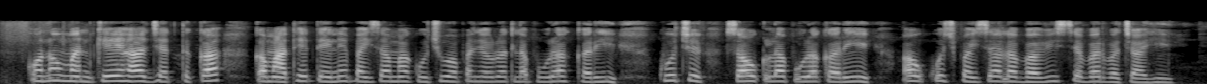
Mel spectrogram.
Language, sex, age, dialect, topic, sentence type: Chhattisgarhi, female, 41-45, Western/Budati/Khatahi, banking, statement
